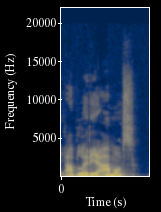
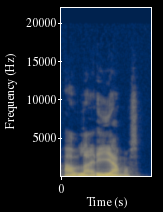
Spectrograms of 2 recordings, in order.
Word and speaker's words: hablaríamos: Не аблариамус, как в начале может захотеться, а именно облариамус. Помните, всегда ударение будет на ия.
